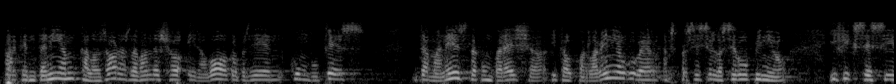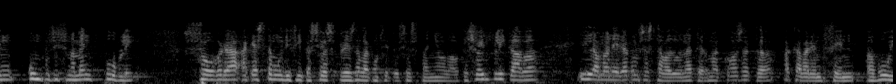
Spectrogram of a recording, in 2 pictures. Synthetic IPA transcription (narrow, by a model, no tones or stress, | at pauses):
pəɾkɛənt̪əniəmkəːləzɔɾəzðəβand̪əʃɔʔeɾəβɔkəlˠpɾəziðeŋkumbukez | d̪əmənezðəkumpəɾɛʃəikəːlˠpərləmeniəlˠɣuβ̞ɛrnəkspɾəsesinləseβəupinioifiksesinumpuzisiunəmempuβlik | soβɾəʔəkɛst̪əmuðifikəsijoðəspɾezðələkunst̪it̪usioəspəɲɔləːlˠkəʃɔimplikaβ̞ə | iləməneɾəkɔmsəst̪aβəðuanət̪eɾməkɔzəkəːkəβəɾɛmfenəβuj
